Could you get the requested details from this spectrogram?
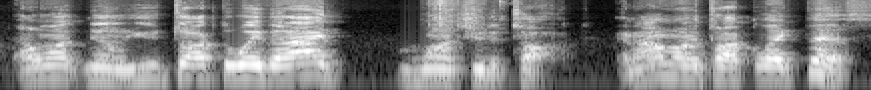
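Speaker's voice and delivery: ordinary delivery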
